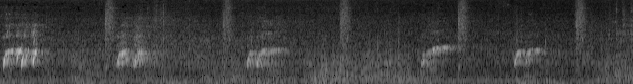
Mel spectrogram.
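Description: Motor scooter engine running steadily while riding in traffic, picked up on a helmet mic. Over it comes a short, high chirp, repeated six times at uneven gaps of about one to two seconds.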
